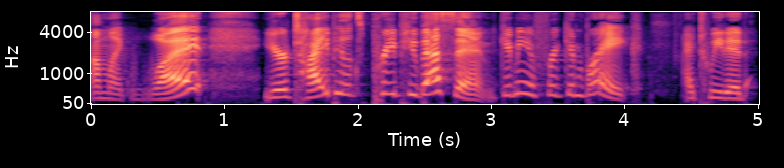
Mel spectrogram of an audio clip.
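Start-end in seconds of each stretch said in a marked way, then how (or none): 0.3-4.2 higher-pitched retold disbelief; mock incredulous. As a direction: play up the disbelief, pitch climbing after the question. Retells her disbelief at friend's taste.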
